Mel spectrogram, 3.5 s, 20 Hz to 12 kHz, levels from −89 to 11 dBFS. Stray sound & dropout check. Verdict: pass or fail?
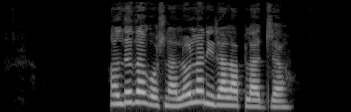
pass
